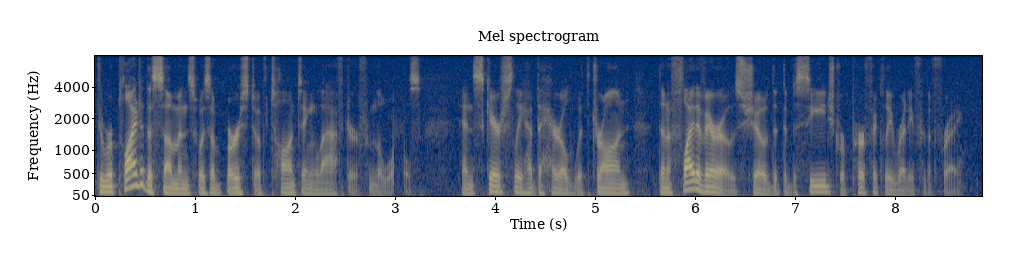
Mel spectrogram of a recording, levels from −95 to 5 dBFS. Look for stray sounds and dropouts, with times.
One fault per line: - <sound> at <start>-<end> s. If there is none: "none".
- dropout at 3.0-3.1 s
